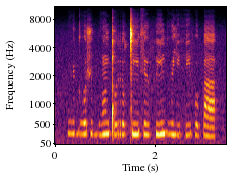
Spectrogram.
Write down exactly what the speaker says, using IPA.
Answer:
ɦ ʉ ɡʱ o ʃ ʉ bʱ õ ɡ͡ǃ o r o ǀ ĩ s ɨ f ĩ bʱ ɨ j i h i f o p a

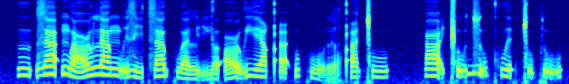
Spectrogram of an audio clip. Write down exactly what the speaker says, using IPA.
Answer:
ɯː˧ ʔ z aː˥ ʔ ŋʷ a˩ ʕ u˥ l a˥ ŋʷ ḭ˧ z i˩ t͡s a˥ kʷ a˩ l ḭ˩ j ʌ˩ ʔ ʕ ṵ˥ j eː˧ qʼ ḭ˥ ʔ u˧ kʷ w o̰˩ r qʼ e˧ ǀ u˧ | ʕ ḛ˧ ǁ ṵ˥ d͡z ṵ˥ kʷʰ eː˧ ʔ ǀ ṵ˥ kʷ ɾ ṵ˧

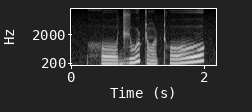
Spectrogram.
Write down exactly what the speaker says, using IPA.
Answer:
h oː˩ d͡ʒ u˨˥ ʈ õ˩ ʈʰ oː˨˥

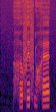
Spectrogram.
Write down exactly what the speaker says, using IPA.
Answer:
h ə f e f ɳ ɔ̤ h ɛ

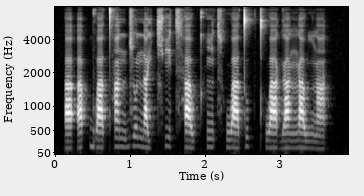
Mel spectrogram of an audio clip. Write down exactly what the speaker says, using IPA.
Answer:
a˨ ʔ a˦ p̚ ɡ w a˧ t̪ʰ ã˦ n d͡z u˥˧ n a˧ j t͡ɕʰ i˥˧ t͡sʰ a˧ w kʰ ĩ˧ t͡sʰ w a˧ t̪ u˦ k̚ t̪ʰ w a˧ ɡ a˧ ŋ a˧ w ŋ ã˨ t̚

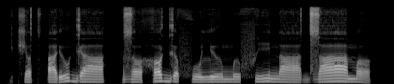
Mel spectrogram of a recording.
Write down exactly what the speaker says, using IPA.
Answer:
t͡ʃ ʌ t͡sʼ a ɾʲ u ɡʲ aː | z ʌː h ʌ ɡʲ ʌ f u lʲ ɯ m ɯ f i n aː d͡z aː m ʌ

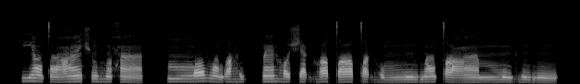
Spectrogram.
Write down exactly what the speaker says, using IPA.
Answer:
j ĩ tˤ æ̃ ʕ æ̃ ʃ ũ ɦ õ ħ ã | mː ɔ v ã dˤ i ɦ i pː æ̃ ɦ ɔ ʃ a ɡʱ ɔ tˤ a tˤ u ɡʱ o mː ĩ b ũ tˤ a ʕ ã mː ũ ɡʱ ĩ b ĩ

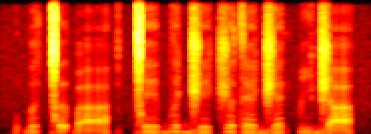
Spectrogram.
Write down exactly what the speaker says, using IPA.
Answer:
ɓ ə˩˥ ǀ ə̰˥ ɓ a̰˩˧ | ǀ e˧˩ b ə˥ d͡ʒ e˧˩ t͡ʃ ə˥˧ t ɛ˩˧ d͡ʒ ɛ˩˥ k͡p i˧˩ d͡ʒ a̰˥˧

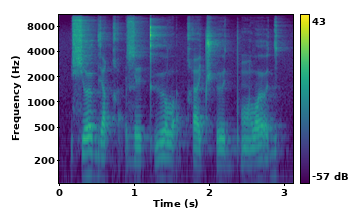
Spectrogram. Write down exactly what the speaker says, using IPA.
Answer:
ɕ œ ɡ e qʰ ɛ̰ ɮ e kʼ ʉ lˠ ɛ̰ qʰ e t͡ʃʼ ø d pʼ õ lˠ œ d

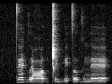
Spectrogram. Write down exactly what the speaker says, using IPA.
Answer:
t̪ ɛ ɡ ɤ ɪ̯ ʕ ɤ ɡ ǁ i ɳ ɦ e t ɤ ɡ ɯ n ɛ

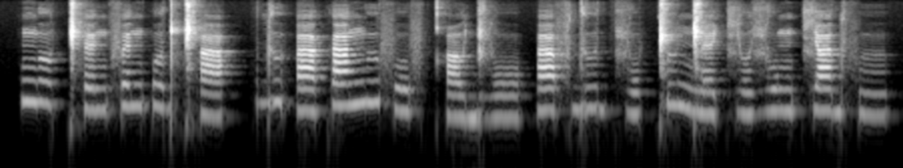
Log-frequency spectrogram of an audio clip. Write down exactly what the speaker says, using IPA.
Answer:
ŋ ɤ˦˨ ǁʰ ɛ˨ ŋ f ɛ˦ ŋ p ɤ˦ d ǁʰ a˨ | d ɯ˦ ʔ a˨ k a˦ ŋ ɯ˦ f o˨ f qʰ ɤ˨ d͡ʑ o˨ | a˦ f d ɯ˦ d t͡ɕ o˨ ǁ ɯ˦ ŋ͡ǁ ɛ˨ t͡ɕ ɤ˨ ʑ o˦ ŋ t͡ɕ a˦ d f ɯ˨

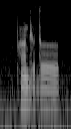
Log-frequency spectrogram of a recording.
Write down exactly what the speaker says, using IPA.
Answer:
pʰ ɐ̃ bʲ ɵː d ɵː

